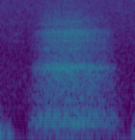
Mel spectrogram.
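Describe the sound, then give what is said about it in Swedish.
A slow inhale during a guided breathing exercise: one soft, steady breath drawn in for about a second and a half, quiet and airy, with no talking. “Andas in.”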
